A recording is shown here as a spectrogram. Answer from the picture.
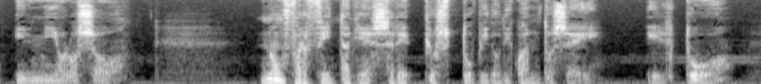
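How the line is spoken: Quiet, subdued voice. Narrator (Italian): Il procuratore disse con voce sommessa

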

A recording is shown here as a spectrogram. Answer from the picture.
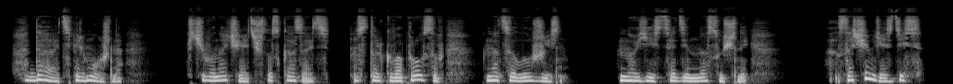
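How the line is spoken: Plain. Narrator (Russian): спросил он

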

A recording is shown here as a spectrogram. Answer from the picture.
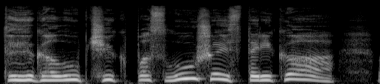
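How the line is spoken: Sudden hoarse old voice. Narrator (Russian): вдруг прохрипел болотник

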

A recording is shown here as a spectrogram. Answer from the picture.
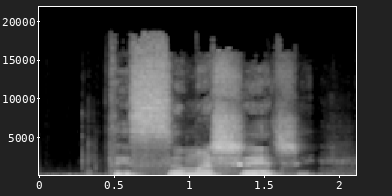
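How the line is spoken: Laughing. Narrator (Russian): Азин рассмеялся

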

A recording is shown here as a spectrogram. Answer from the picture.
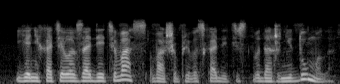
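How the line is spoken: Miserable muttering. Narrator (Russian): забормотала молодая женщина, чувствуя себя глубоко несчастной

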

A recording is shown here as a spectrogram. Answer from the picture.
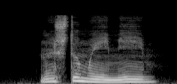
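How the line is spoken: Sad question. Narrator (Russian): грустно спросила Надежда Николаевна

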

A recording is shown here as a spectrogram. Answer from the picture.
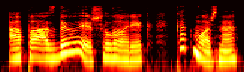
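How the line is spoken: Declaring, deep guttural laugh. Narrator (Russian): заявила та и утробно захохотала

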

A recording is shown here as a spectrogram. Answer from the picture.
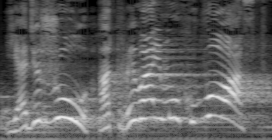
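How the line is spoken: Shouting. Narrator (Russian): Один котовед закричал

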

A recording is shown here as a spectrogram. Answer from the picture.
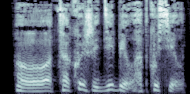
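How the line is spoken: Hoarse wheeze. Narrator (Russian): прохрипел я

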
